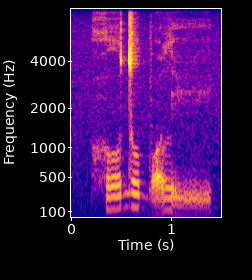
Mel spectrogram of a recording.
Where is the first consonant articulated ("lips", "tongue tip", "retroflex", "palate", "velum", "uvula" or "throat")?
throat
